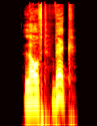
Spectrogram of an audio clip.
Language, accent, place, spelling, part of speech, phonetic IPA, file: German, Germany, Berlin, lauft weg, verb, [ˌlaʊ̯ft ˈvɛk], De-lauft weg.ogg
- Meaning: inflection of weglaufen: 1. second-person plural present 2. plural imperative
